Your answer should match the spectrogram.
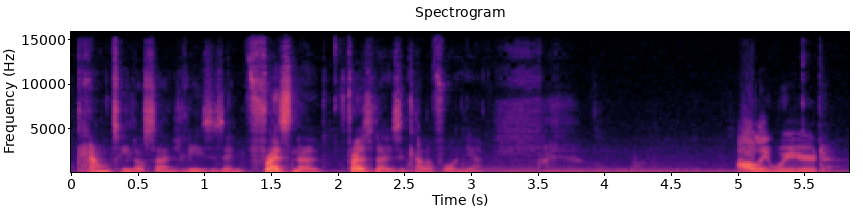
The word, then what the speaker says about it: Fresno: it a silence is it just for no fresno not freight freino we've got two pronunciations of the same state come on now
